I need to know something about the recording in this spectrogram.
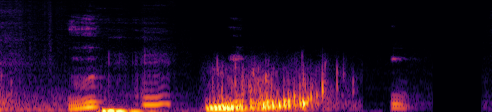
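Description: Cartoon characters' wordless vocal mumbles and grunts, voiced gibberish rather than words, in two short stretches with a short blip near the end.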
